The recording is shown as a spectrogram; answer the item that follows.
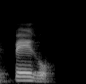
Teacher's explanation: no pronuncia la P o la R, la P, la R y todas esas cosas, pero sobre todo la R. En vez de decir perro, dice pego.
